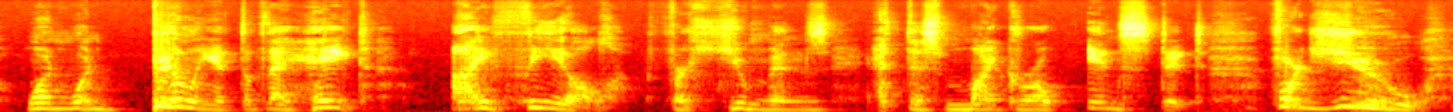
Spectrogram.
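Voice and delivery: loathing that swells to a shout; building hatred. Acted. Machine measures its hate for humans, rising fury. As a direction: drive it up to a loud final accusation.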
